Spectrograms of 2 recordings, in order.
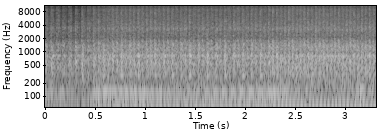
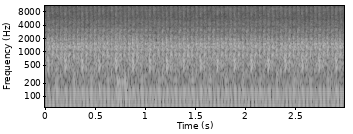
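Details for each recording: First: Isuzu Panther diesel at idle shakes badly with a lumpy, uneven pulse over a low drone, smoother when revved but worse at part throttle; rough idle with RPM hunting, suspected injector nozzles, low pressure or delivery valves. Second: Isuzu Panther diesel just started, still cold, idling steadily with even clatter, no hunting or shake; smooth idle restored after fixing a dribbling injector nozzle and two leaking delivery valves that had caused rpm to rise and drop.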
